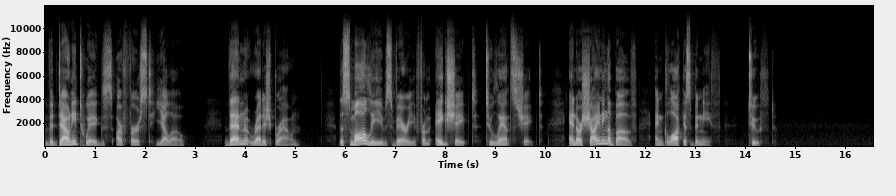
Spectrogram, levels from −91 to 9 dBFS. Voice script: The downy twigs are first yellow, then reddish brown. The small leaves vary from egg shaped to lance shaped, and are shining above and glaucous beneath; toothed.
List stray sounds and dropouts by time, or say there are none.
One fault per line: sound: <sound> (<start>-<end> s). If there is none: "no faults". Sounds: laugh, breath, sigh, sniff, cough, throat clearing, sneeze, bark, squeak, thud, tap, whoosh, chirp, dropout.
no faults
